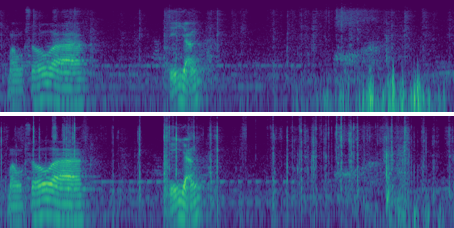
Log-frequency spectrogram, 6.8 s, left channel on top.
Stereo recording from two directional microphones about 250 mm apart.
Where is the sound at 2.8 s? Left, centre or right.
Right.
